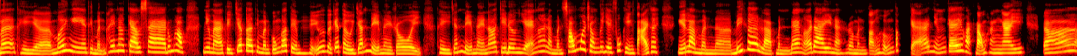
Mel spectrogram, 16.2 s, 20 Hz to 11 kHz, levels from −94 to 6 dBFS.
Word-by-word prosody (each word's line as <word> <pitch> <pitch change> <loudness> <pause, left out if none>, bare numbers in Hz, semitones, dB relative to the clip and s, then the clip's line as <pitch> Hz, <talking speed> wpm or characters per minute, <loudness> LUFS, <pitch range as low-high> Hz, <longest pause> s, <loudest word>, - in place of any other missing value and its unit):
á, 255 +1 +2
thì, 205 -3 -2
ờ, 170 -1 0
mới 275 - +2
nghe 275 -8 0
thì 230 - -2
mình 180 -1 -3
thấy 310 +7 -2
nó 345 0 0
cao 290 -4 +3
xa, 270 -2 +3
đúng 310 +4 -1
hông? 290 -5 +5 0.3
Nhưng 270 -1 -2
mà 215 -2 +3
thiệt 220 -1 -1
chất 340 0 +2
á, 335 -2 +6
thì 290 - -4
mình 225 -3 -1
cũng 215 +6 -2
có 325 +1 +3
tìm 255 -8 -1
hiểu 290 +9 -2
về 285 - -1
cái 275 +4 +1
từ 210 -5 +1
chánh 255 +9 +1
niệm 190 - 0
này 200 -2 -2
rồi. 185 -3 0 0.2
Thì 215 -4 -2
chánh 265 +5 -3
niệm 210 -5 -2
này 205 -2 -2
nó 260 +6 -1
chỉ 260 -2 -3
đơn 250 -2 +1
giản 240 +4 -1
á 315 +1 -3
là 250 - -3
mình 195 -1 -4
sống 300 +8 +3
ở 440 +1 +2
trong 290 -5 0
cái 285 - -4
giây 270 -2 +1
phút 360 +8 -5
hiện 220 -5 -2
tại 205 - +3
thôi, 285 - -1 0.3
nghĩa 230 +3 +1
là 290 -3 +4
mình, 210 -4 -1
ờ, 180 -2 -4
biết 310 - +1
á 400 -3 +6
là 190 -7 +2
mình 180 -3 -5
đang 255 +3 0
ở 245 - +1
đây 265 -2 +3
nè, 210 -5 -2
rồi 210 -2 -4
mình 190 -1 -5
tận 175 +3 -3
hưởng 225 +4 -5
tất 355 - -7
cả 265 - -2
những 270 -2 -6
cái 325 +2 +4
hoạt 295 -4 -1
động - - +3
hằng 225 -2 -4
ngày. 225 +3 +2 0.3
Đó. 250 +8 +2
250 Hz, 280 wpm, -24 LUFS, 210-285 Hz, 0.3 s, á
